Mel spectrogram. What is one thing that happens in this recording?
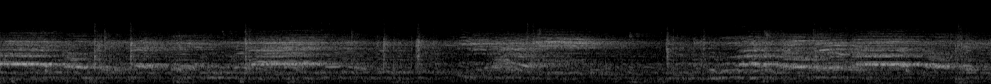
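Sneakers squeak sharply on the gym floor.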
